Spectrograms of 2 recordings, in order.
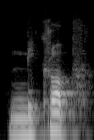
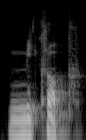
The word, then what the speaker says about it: mikrop: Next one, microbe is mikrop in Turkish. Instead of C, there is K, and instead of B, there is P in the end, and it is mikrop. One more time, mikrop.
